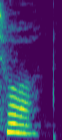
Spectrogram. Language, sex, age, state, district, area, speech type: Hindi, female, 60+, Bihar, Begusarai, urban, read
